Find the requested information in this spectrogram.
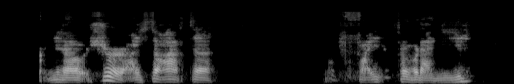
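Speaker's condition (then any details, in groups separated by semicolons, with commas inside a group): Muscular dystrophy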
